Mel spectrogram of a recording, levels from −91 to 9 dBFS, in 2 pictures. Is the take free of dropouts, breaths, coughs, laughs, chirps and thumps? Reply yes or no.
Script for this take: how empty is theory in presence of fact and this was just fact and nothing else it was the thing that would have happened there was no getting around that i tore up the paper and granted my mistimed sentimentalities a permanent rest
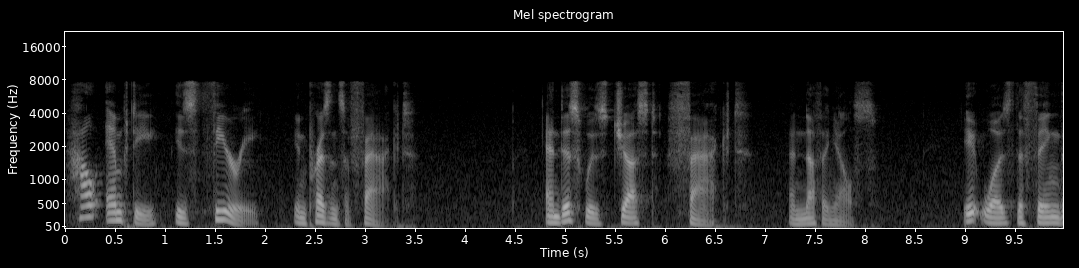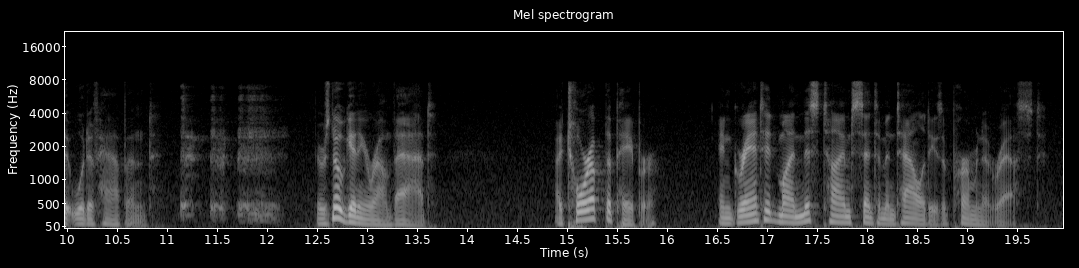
no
